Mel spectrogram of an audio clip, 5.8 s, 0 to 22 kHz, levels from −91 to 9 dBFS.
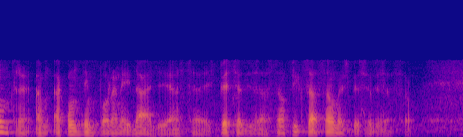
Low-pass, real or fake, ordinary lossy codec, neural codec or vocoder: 3.6 kHz; real; none; none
